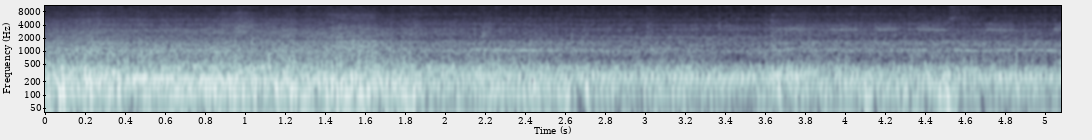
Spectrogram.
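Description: BMW R 1250 GS boxer-twin engine running under way, with wind and road noise on a helmet-mounted camera's microphone. The sound eases gradually as the bike slows.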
